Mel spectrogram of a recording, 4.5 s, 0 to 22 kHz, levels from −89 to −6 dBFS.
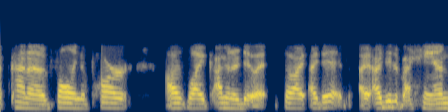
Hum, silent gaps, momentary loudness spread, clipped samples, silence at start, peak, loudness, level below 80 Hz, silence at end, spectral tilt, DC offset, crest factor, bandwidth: none; 1.59-1.65 s; 4 LU; under 0.1%; 0.1 s; -4 dBFS; -18 LUFS; -86 dBFS; 0 s; -1.5 dB/octave; under 0.1%; 14 dB; 4.3 kHz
